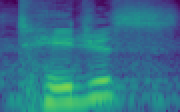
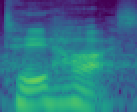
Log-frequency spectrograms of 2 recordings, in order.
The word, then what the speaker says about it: Tejas: was so lovingly introduced my name is Tagus that's pronounced like contagious in the English language which for those of you who aren't familiar with the Indian name that's a quick mnemonic for you and it is not Tejas I get that so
